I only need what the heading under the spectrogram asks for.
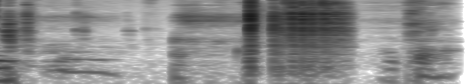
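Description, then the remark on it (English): A handful of dice clatters and rattles across a hard tabletop, with a sharp click followed by a dense burst of tumbling, then a few softer knocks as they settle. “That's a lot of dice.”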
